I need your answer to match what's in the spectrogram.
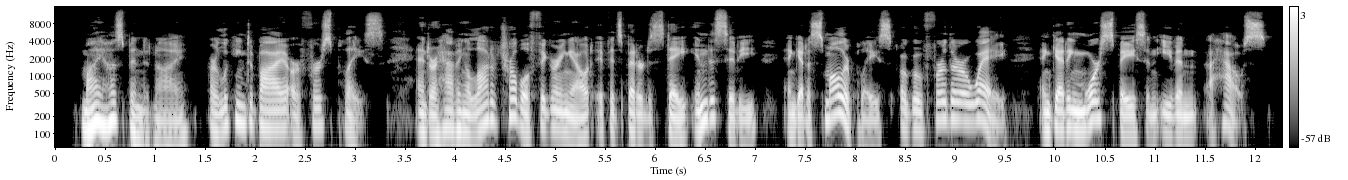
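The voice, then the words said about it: Serious NPR movie-trailer voice. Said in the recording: “What was that voice you were doing? ... NPR voice. ... For his serious question. ... Or like a trailer. Yeah, it was like a trailer to a movie.”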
